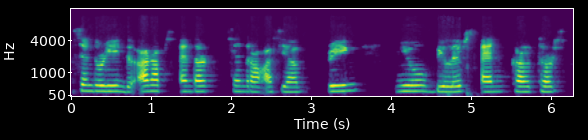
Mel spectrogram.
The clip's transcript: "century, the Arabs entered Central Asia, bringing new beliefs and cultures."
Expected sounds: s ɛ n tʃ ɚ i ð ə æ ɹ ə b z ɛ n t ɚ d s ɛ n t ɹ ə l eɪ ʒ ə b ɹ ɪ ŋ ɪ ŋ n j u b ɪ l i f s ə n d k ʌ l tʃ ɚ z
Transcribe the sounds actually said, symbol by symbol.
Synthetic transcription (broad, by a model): s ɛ n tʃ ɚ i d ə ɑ ɹ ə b s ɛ n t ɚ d s ɛ n t ɹ ə l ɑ s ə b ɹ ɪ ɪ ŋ n j u b ɪ l i f s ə n k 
